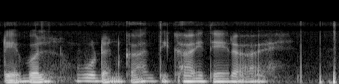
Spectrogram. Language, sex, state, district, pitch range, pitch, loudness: Hindi, male, Himachal Pradesh, Shimla, 125-135 Hz, 130 Hz, -18 LUFS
